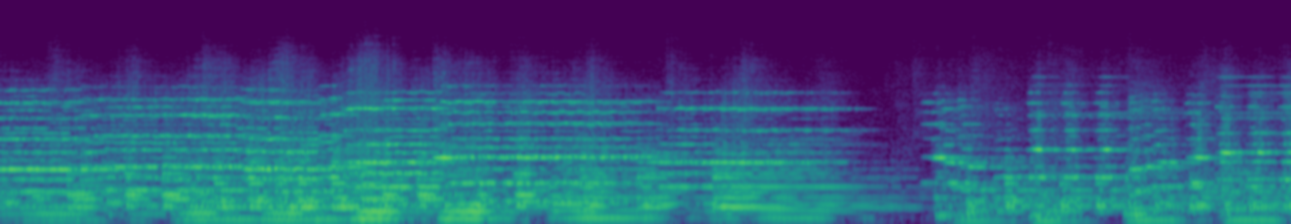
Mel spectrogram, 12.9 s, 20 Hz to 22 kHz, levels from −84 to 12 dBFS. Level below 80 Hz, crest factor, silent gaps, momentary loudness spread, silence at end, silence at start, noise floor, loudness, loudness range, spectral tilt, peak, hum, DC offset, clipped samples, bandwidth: -38 dBFS; 16 dB; none; 10 LU; 0 s; 0 s; -40 dBFS; -17 LUFS; 7 LU; -6 dB/octave; -2 dBFS; none; under 0.1%; under 0.1%; 9.6 kHz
